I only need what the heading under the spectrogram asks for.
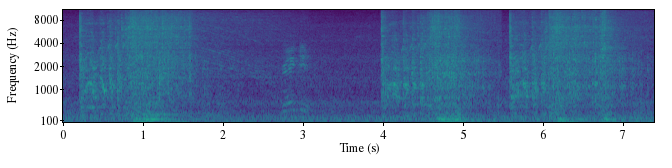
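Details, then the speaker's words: Wrecked Duramax diesel for a K20 swap, first runs during sensor wiring checks: revs up in surges and drops back smoothly, no knock or rod-bearing noise; engine sounds healthy, remaining problems thought to be computer/wiring. "runs off either it doesn't sound bad which is a huge plus it's not knock and it's not it doesn't sound like it through a rod bearing or anything like that"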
